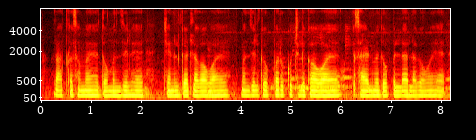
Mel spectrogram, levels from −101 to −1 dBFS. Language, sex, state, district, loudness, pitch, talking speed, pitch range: Hindi, male, Bihar, East Champaran, -26 LUFS, 110 Hz, 185 wpm, 105-110 Hz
